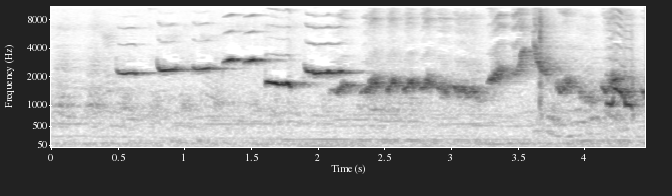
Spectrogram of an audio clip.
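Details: White-rumped shama in an agitated state giving a kretekan call: a run of clear whistled notes stepping upward, then a rising buzzy warble ending in a sharp sweeping note.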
